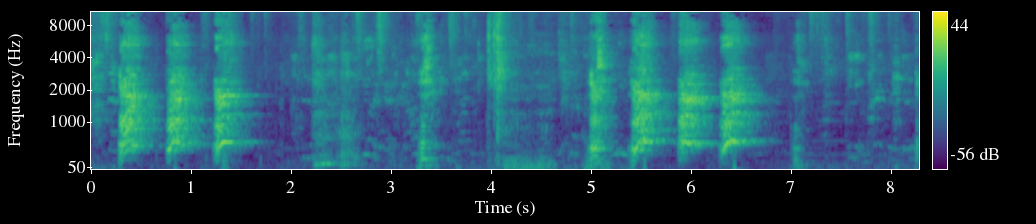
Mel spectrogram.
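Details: Labrador Retrievers, several dogs at home in the evening, barking loudly in quick bursts of three. After a pause filled with human voices, another run of four or five sharp barks follows.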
